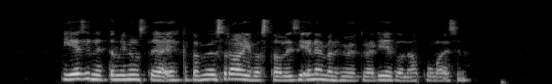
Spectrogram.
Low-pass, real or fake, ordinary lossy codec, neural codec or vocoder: 10.8 kHz; fake; MP3, 32 kbps; codec, 44.1 kHz, 2.6 kbps, SNAC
